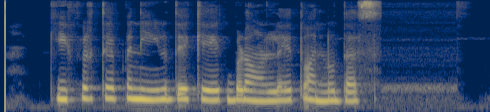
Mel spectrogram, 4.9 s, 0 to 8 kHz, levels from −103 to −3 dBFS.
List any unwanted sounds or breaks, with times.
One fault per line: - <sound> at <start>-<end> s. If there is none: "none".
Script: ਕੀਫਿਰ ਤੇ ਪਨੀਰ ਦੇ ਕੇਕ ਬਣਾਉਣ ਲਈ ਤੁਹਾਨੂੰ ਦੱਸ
none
